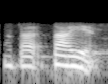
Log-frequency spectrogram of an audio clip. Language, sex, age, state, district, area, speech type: Manipuri, female, 30-45, Manipur, Kangpokpi, urban, conversation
